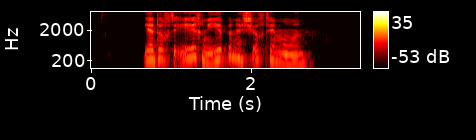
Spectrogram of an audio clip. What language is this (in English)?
Western Frisian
